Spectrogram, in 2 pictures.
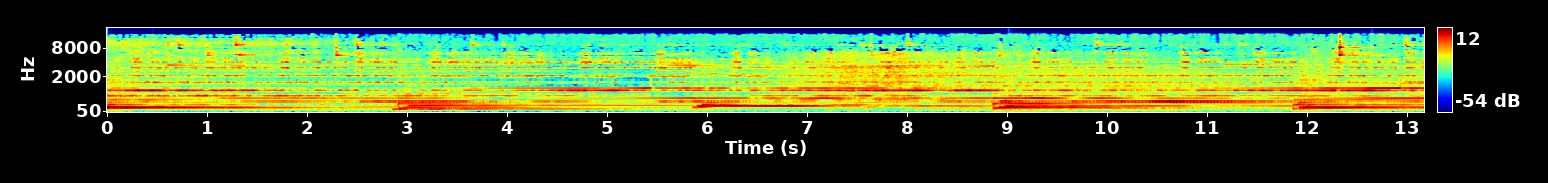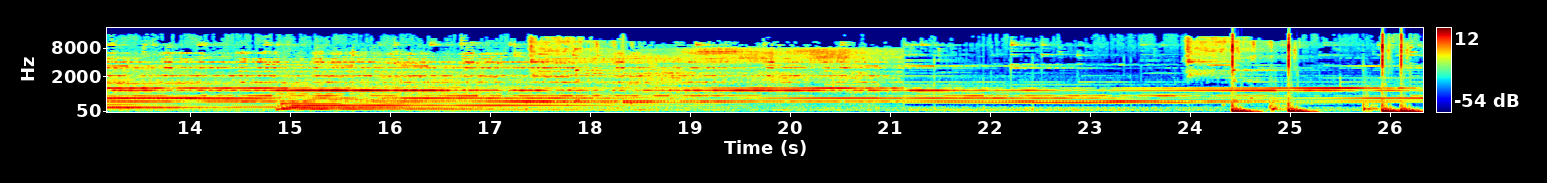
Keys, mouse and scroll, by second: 1.4-2.2 scroll up 1, 2.2-3.8 drag, 5.1 click, 6.6-8.1 drag, 9.5 alt+z, 9.8 click, 10.0 scroll down 2, 10.2-10.6 middle drag, 10.6 ctrl+s, 10.7-11.4 scroll down 1, 11.4 click, 11.7 scroll up 2, 12.5 s, 13.7 alt+middle click, 14.6 alt+middle click, 15.2 alt+middle click, 15.5 alt+z, 15.7 scroll up 2, 16.1 ctrl+s, 16.5-17.3 shift+middle drag, 17.3-18.6 drag, 18.6 r, 22.1 ctrl+s, 22.4 Tab, 22.4 click, 22.6 scroll down 4, 22.8 middle click, 23.3 Tab, 23.5 drag, 23.8 ctrl+s, 24.2 click, 25.7-26.3 drag.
